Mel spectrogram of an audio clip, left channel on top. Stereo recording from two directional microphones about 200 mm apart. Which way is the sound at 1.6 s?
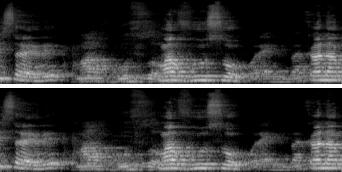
Centre (ahead or behind).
